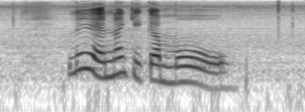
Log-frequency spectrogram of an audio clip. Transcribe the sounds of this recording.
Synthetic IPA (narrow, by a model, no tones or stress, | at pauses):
lɪjɛnakʼɪkʼamoː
